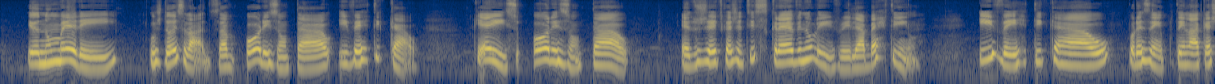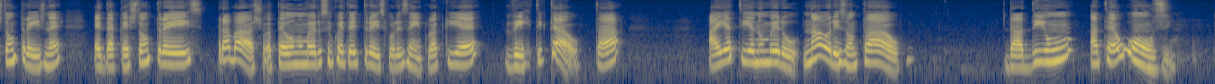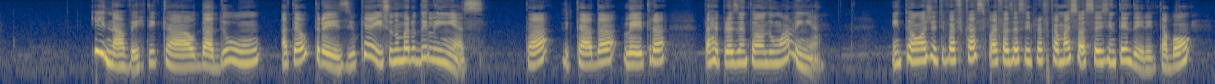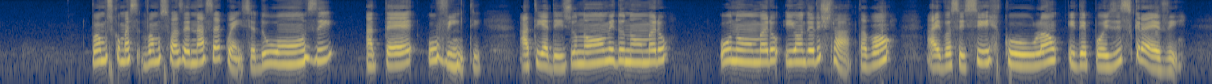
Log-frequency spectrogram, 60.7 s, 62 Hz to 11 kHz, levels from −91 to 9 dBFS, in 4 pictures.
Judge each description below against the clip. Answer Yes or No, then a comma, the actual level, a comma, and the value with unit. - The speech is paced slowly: No, average, 135 wpm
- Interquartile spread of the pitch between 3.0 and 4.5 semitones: No, average, 4.9 semitones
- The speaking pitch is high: Yes, high, 235 Hz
